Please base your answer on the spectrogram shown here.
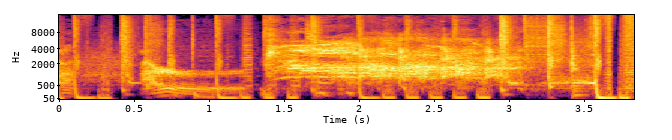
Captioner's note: laughs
